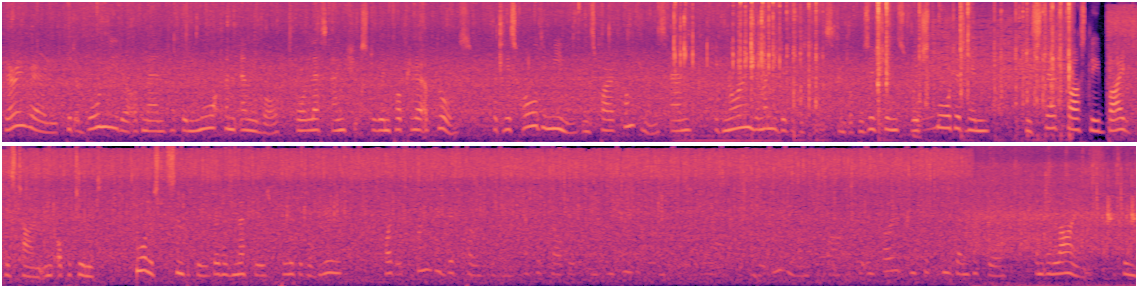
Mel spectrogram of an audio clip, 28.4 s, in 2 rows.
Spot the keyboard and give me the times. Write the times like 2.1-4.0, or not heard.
8.3-13.4.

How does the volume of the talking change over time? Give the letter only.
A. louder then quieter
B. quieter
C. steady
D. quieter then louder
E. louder
B.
